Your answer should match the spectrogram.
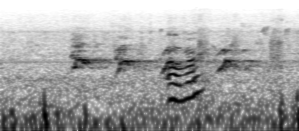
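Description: Small agility dog giving a few short, high yips as it works the course, faint, with a brief call from the handler in between.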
